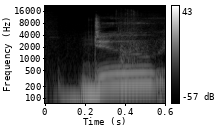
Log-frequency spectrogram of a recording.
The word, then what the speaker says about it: Doux: Doux sounds French because there's some extra lettering at the end of it, all right?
